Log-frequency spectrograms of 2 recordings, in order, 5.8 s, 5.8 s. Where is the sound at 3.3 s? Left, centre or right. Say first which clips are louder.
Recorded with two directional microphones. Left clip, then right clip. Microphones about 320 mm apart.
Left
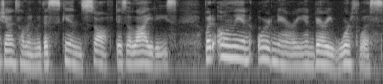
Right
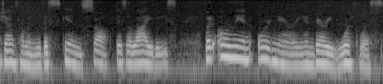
Left 8 dB; centre.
